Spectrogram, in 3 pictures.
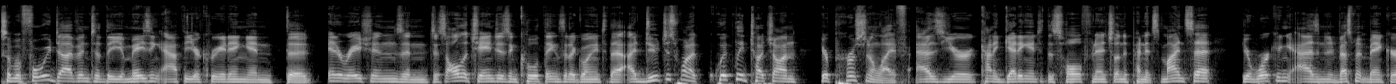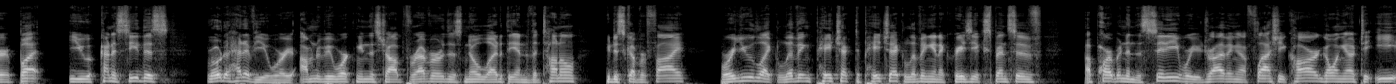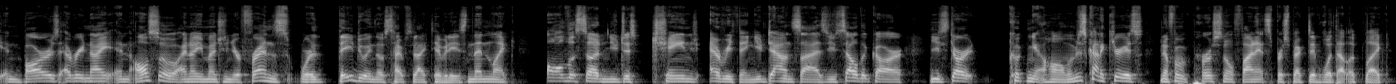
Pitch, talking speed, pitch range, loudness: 125 Hz, 245 wpm, 115-145 Hz, -19 LUFS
